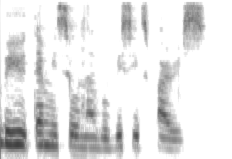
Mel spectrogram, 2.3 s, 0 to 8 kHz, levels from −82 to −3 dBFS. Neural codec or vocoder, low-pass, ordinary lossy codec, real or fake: none; 7.2 kHz; none; real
